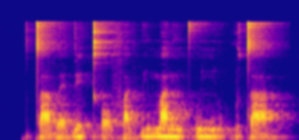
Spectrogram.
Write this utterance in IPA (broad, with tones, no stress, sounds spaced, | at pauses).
t a˨ β ɛ˨ ɗ e˦ kʰ ɔ˨ f a˨ k͡p i˦ m a˦ ɾ ĩ˨ pʰ u˦ ɲ uː˦ kʷ ɪ˦ t a˦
